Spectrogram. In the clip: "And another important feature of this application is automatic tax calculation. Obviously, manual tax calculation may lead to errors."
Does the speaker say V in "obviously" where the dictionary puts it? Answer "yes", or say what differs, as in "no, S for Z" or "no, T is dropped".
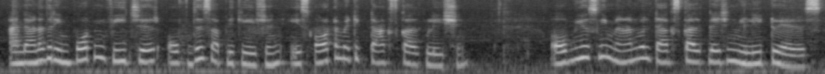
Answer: yes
